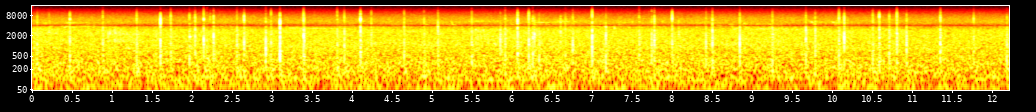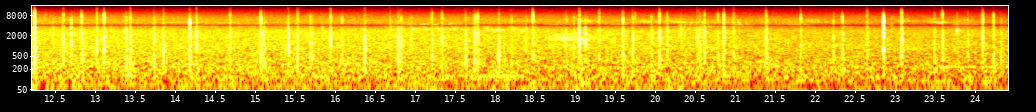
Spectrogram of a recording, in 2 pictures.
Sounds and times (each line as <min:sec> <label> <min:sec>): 0:00.0 water dripping onto a wooden structure 0:24.4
